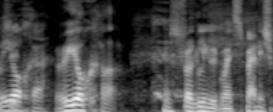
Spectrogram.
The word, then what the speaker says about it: Rioja: Is that how you pronounce Rioja. it? Rioja.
